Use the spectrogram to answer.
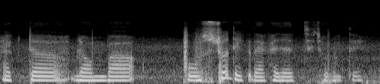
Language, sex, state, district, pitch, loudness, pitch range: Bengali, male, West Bengal, North 24 Parganas, 190 Hz, -16 LUFS, 185-195 Hz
